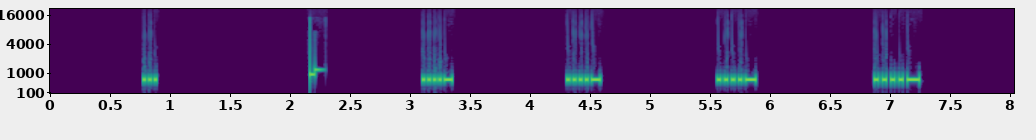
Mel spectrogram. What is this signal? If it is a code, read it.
Morse code, heard as a keyed tone, about 41 wpm, spaced as for 9 wpm, 700 Hz. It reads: S 4444
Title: Speed-Racing Single Letter-Number 35wpm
